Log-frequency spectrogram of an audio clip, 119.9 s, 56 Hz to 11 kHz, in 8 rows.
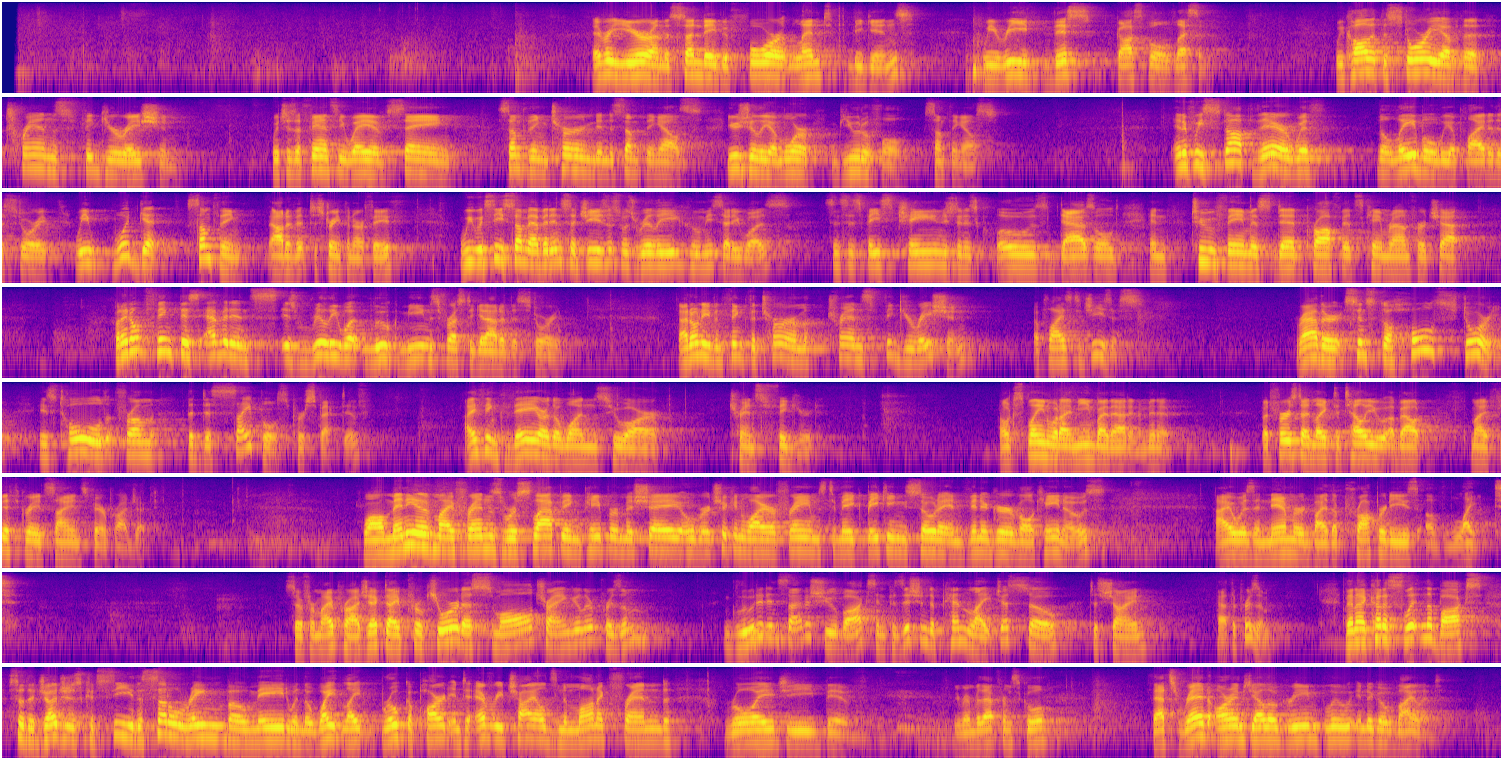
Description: Sermon for Sunday, February 7, 2016 || Last Epiphany C || Luke 9:28-36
